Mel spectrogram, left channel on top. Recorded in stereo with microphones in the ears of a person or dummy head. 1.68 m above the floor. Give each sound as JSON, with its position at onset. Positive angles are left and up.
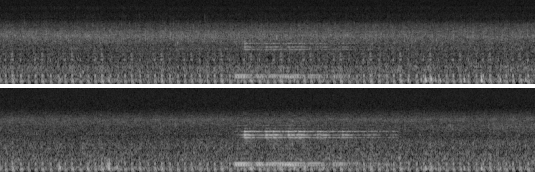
{"t": 0.0, "sound": "a helicopter", "side_deg": 40}
{"t": 2.3, "sound": "a ringtone", "side_deg": -75}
